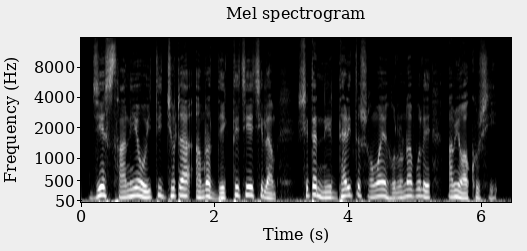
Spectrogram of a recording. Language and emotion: Bengali, sad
